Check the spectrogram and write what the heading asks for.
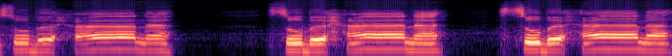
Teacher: دونوں دانتوں کو جوڑیں گے سین کو ادا کرنے کے لیے، با کے اوپر قلقلہ کریں گے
